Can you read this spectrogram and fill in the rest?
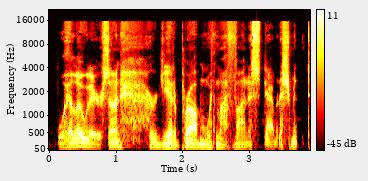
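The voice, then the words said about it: Put-on Texas drawl. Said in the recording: “You make fun of my accent? ... I come from the great state of Texas”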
